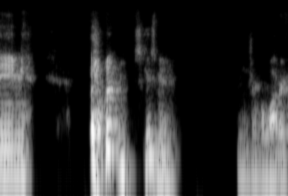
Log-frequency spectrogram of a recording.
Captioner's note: coughs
